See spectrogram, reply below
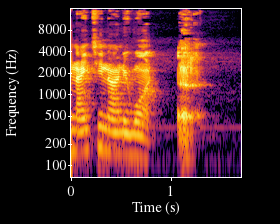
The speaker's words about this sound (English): It's the burps? Yeah. The burps?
